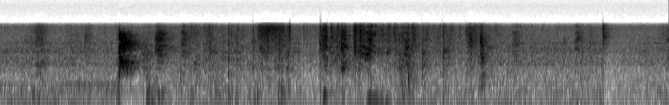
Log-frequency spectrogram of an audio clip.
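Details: An older sable Shetland sheepdog, indoors, feeling crazy and wanting to play with a younger ginger tabby cat; one sharp bark near the start, then scuffling, panting-like rasps and softer whimpering yips through the rest.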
